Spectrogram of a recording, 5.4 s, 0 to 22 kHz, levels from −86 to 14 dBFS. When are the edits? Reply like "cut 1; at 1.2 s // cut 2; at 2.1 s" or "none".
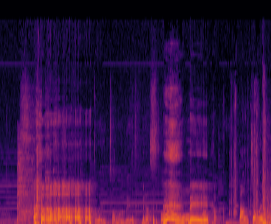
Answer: cut 1; at 4.4 s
